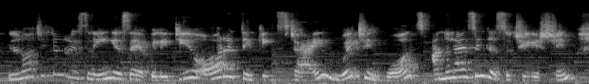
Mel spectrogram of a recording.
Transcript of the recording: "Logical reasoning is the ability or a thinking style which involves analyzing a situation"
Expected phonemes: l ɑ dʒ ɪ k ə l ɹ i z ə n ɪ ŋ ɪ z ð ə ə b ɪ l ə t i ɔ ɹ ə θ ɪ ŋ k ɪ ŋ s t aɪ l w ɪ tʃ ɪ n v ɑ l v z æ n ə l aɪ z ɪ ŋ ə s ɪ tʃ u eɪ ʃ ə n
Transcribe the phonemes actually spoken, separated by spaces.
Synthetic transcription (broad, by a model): l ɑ dʒ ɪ k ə l ɹ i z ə n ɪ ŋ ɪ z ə ə b ɪ l ə t i ɔ ɹ ə t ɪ ŋ k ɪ ŋ s t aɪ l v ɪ tʃ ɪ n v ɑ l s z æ n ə l aɪ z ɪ ŋ ə s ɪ tʃ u eɪ ʃ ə n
